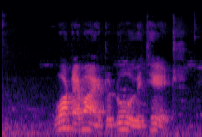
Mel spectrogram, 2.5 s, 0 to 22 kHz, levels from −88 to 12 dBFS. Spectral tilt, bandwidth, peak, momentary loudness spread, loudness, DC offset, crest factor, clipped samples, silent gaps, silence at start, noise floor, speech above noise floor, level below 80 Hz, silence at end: -5.5 dB/octave; 15.5 kHz; -10 dBFS; 9 LU; -27 LUFS; under 0.1%; 18 dB; under 0.1%; none; 0.05 s; -50 dBFS; 22 dB; -54 dBFS; 0 s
